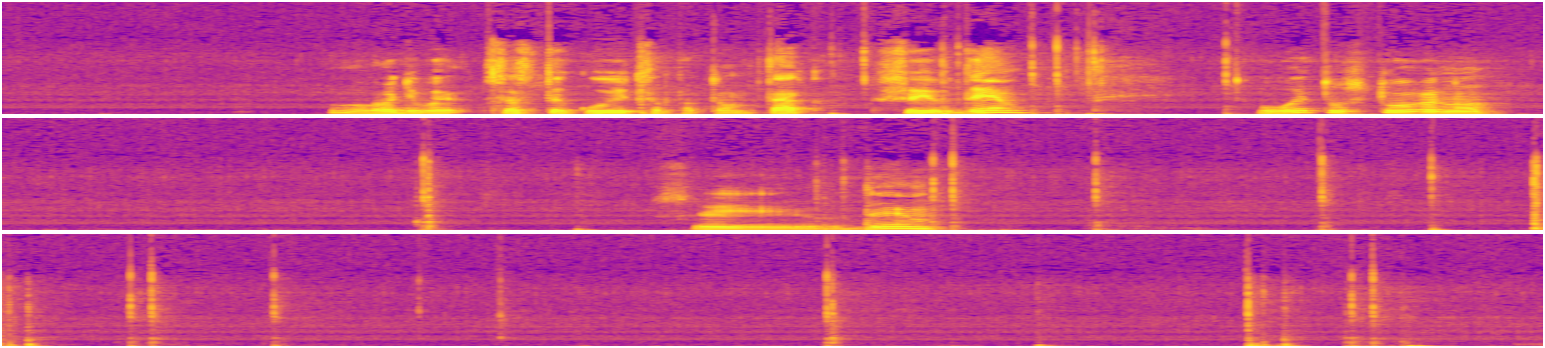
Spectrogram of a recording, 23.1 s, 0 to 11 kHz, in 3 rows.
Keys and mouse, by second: 3.2 KP_1, 4.8 shift+d, 6.3-9.9 drag, 11.9 shift+d, 13.2-14.4 drag, 15.4 shift+d, 17.0-19.8 drag, 21.7 shift+d.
